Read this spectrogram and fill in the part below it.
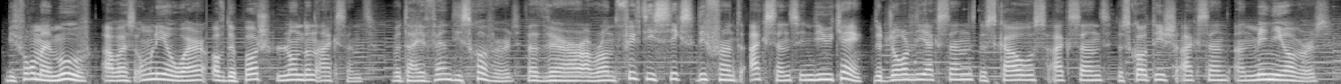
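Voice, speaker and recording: A man with a French accent, hosting street interviews and narrating between questions in a clear, deliberate way. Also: high-pitched. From France. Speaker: host.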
